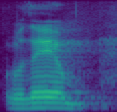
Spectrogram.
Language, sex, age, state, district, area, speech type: Telugu, male, 45-60, Telangana, Peddapalli, rural, spontaneous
